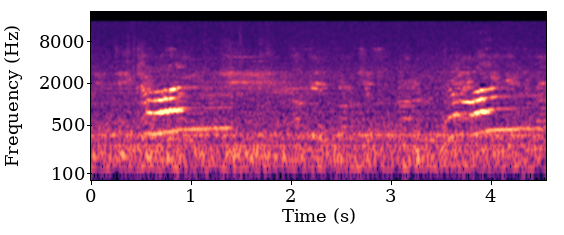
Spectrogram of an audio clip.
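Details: Domestic cat making funny noises indoors: two short harmonic meows, the first rising then falling near one second, another near four seconds, with faint background hum between.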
